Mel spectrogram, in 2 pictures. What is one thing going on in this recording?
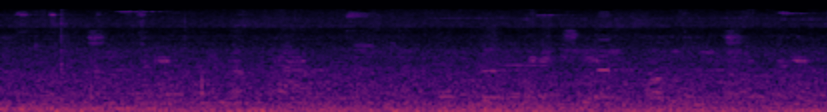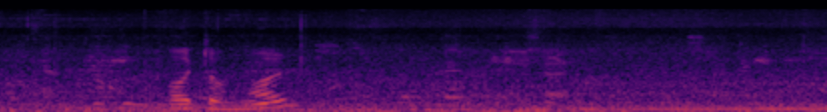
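Cars drive past on a busy city street.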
